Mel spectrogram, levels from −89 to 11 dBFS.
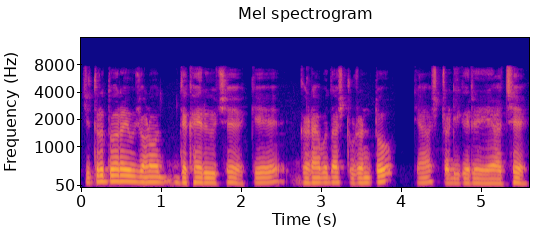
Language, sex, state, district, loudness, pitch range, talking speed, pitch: Gujarati, male, Gujarat, Valsad, -16 LUFS, 120-130 Hz, 170 wpm, 125 Hz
